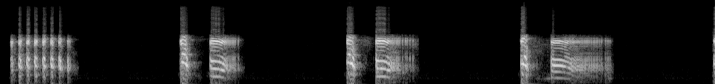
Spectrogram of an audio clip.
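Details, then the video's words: Tokay gecko calling loudly, a harsh creepy-sounding voice. A rapid stuttering rattle opens, then three loud two-part croaks, a short sharp note and a longer falling bleat, repeat about every one and a half seconds, with silence between. "Suara Tokek Seram dan Keras"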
